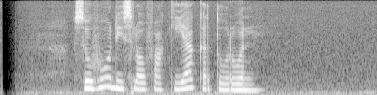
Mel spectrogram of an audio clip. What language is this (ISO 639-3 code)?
sun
